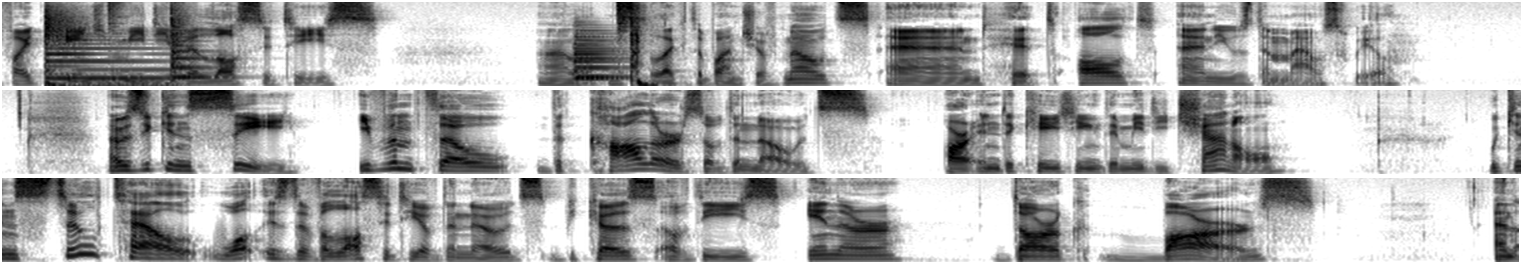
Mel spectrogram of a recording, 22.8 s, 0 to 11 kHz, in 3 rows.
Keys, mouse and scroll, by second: 0.1 a, 0.8 space, 1.0-1.7 scroll up 2, 2.7-3.6 scroll up 1, 5.4-6.1 alt+scroll down 4, 6.5-6.9 alt+scroll down 4, 8.2-8.6 alt+scroll down 2, 8.9 alt+scroll up 2.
